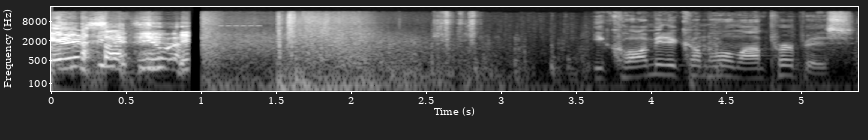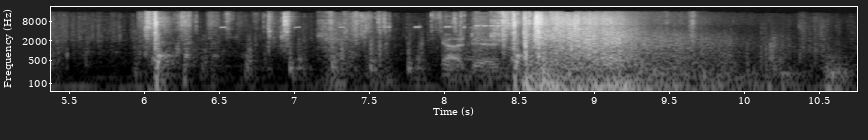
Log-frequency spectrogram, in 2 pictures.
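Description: A gunshot booms with a loud blast.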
